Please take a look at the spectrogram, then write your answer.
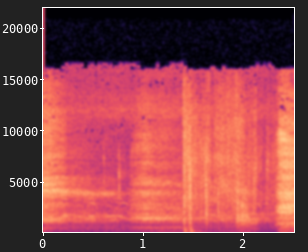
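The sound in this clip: Noisy birds give harsh, honking calls in a few loud bursts, with the strongest call at the end.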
